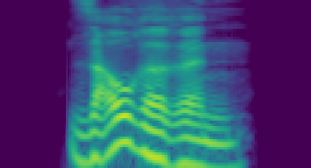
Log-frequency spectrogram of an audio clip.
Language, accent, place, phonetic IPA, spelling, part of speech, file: German, Germany, Berlin, [ˈzaʊ̯ʁəʁən], saureren, adjective, De-saureren.ogg
- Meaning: inflection of sauer: 1. strong genitive masculine/neuter singular comparative degree 2. weak/mixed genitive/dative all-gender singular comparative degree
